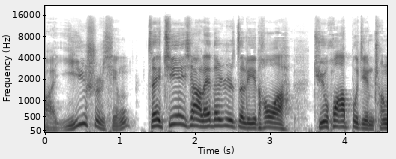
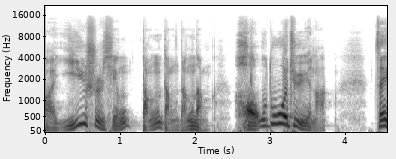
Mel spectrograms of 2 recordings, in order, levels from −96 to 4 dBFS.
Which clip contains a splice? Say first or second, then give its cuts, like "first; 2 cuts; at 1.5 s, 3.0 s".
first; 1 cut; at 1.2 s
